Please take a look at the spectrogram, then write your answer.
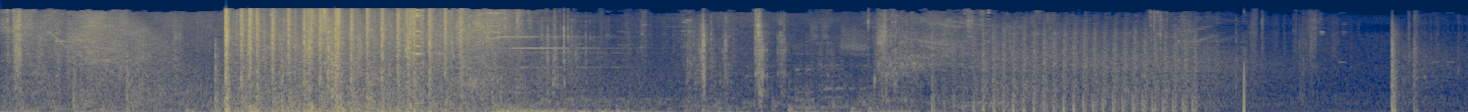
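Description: Rapid video-game gunfire crackles in dense, overlapping bursts through the first few seconds, then thins into scattered single shots and sharp cracks as the shooting dies down.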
